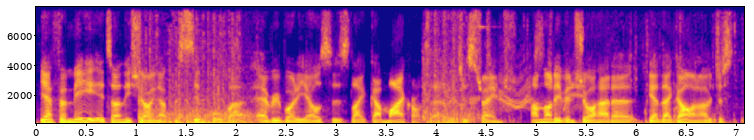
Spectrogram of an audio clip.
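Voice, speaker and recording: A man's voice: medium pitch, expressive, quick pace. A man giving live color commentary on an esports match, chatty and analytical with joking asides, on a headset mic. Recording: clear background noise with clicks.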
